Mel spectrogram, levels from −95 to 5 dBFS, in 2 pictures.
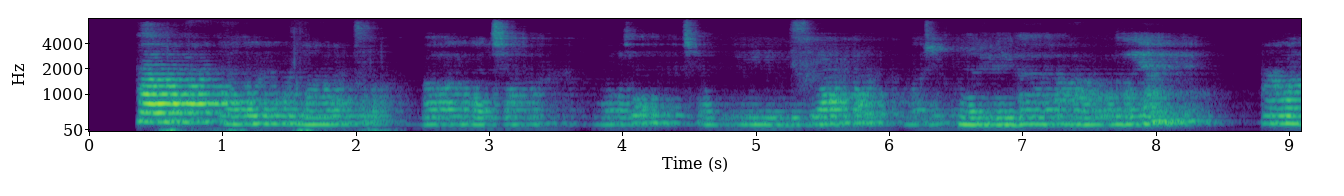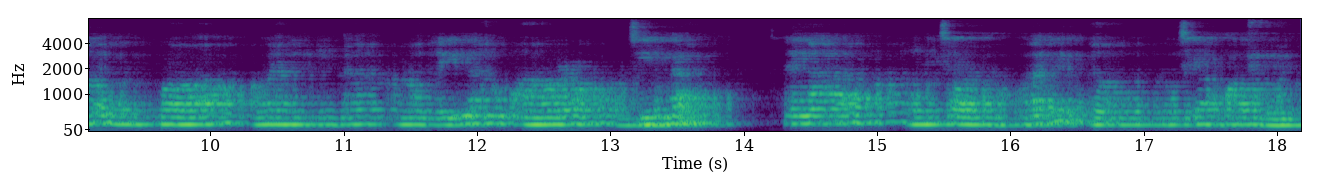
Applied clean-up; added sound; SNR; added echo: neural mask model DeepFilterNet 3.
